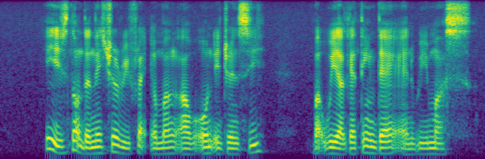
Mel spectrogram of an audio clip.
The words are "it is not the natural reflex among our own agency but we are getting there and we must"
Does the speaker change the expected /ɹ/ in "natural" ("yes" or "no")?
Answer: yes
